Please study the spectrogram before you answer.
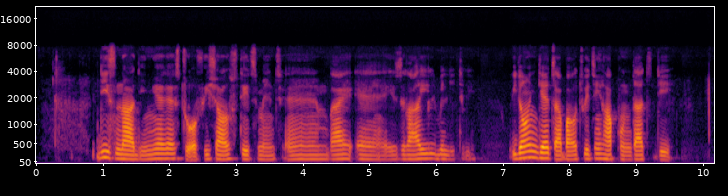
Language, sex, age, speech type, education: Nigerian Pidgin, male, 46-60, spontaneous, tertiary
